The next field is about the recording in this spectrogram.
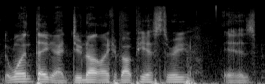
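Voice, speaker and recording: A young man with a cold, hoarse and a little raspy, rambling through casual gameplay commentary with many fillers and restarts. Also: fairly low pitch, a little fast, a little mellow, faint music behind. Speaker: gaming channel commentator.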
